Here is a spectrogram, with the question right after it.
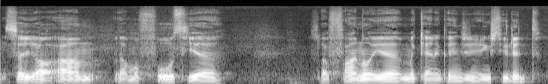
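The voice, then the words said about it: Hoarse, raspy voice. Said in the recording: “Very sore throat this morning, so excuse my voice ... bit of a rasper ... it's like turbocharged”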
